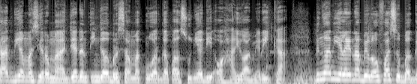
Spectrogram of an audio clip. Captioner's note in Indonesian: suara transisi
